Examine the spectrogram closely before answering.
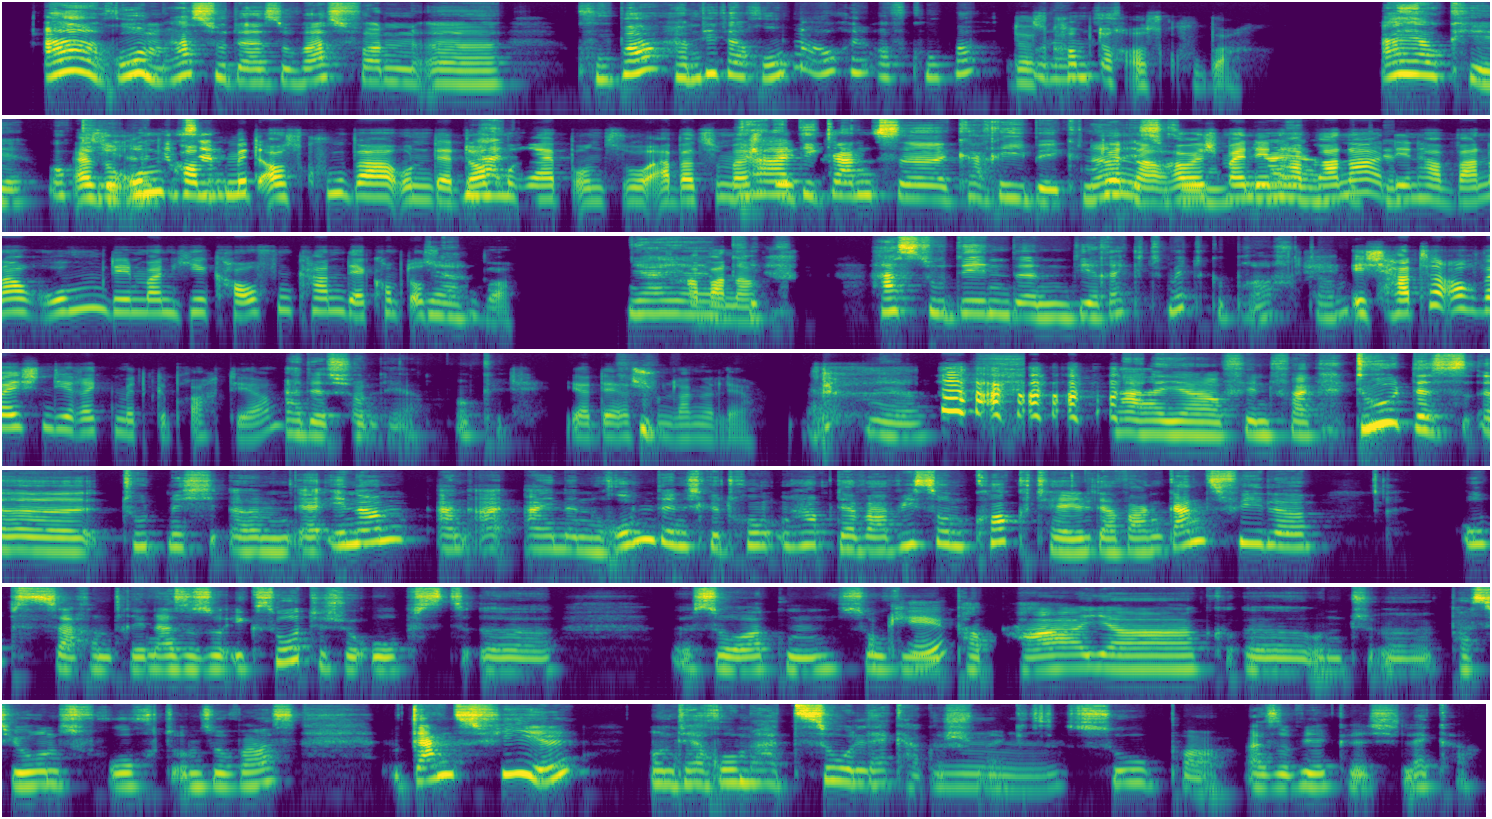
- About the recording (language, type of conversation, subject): German, unstructured, Wie findest du die Balance zwischen Arbeit und Freizeit?
- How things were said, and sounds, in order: anticipating: "Ah, Rum"; chuckle; laugh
